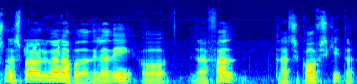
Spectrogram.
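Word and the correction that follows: Trzaskowski: σωστά το προφέρω, πώς είναι, είναι Τσασκόφσκι, όχι Τρακόφσκι, γιατί όταν είναι ρο ζήτα γίνεται επικρατεί το σύμπτωμα.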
